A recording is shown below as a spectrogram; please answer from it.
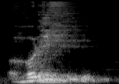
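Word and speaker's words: হরিঃ: রামহ এরকম উচ্চারণ হবে হরিহি এখানে ইকারের পরে বিসর্গ আছে তাই হকারের সাথে ইকার যুক্ত হয়ে এরকম উচ্চারণ হবে বিষয়টি বোঝা গেছে আচ্ছা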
